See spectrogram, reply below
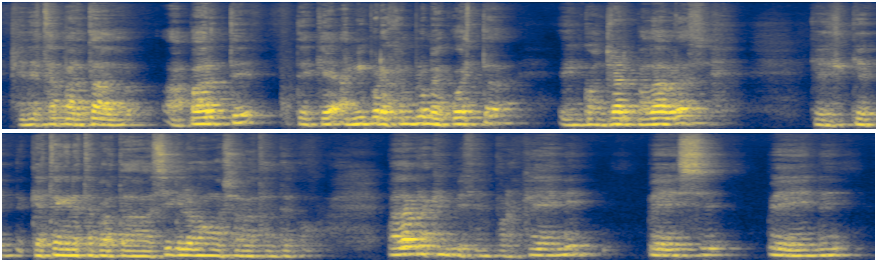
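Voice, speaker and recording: Recorded from far off the mic with a roomy echo, this man teaches Spanish speakers about Italian articles. His voice is on the high side and mellow, and his casual classroom style is full of fillers and self-corrections.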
